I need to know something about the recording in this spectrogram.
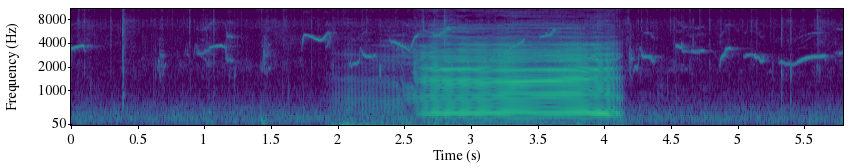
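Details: Cows herded in the morning, running happily toward green pasture. One loud, steady moo of roughly one and a half seconds dominates. Small birds chirp before and after it.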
